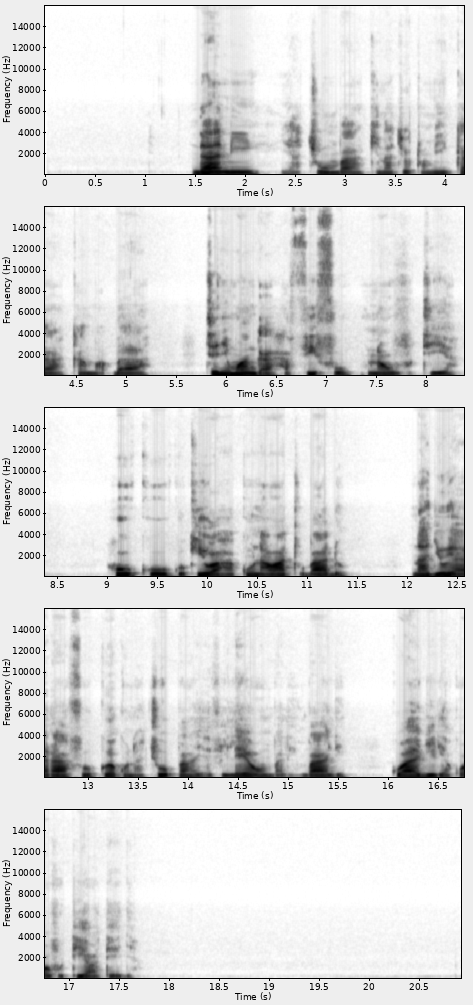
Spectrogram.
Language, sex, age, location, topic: Swahili, male, 18-24, Dar es Salaam, finance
